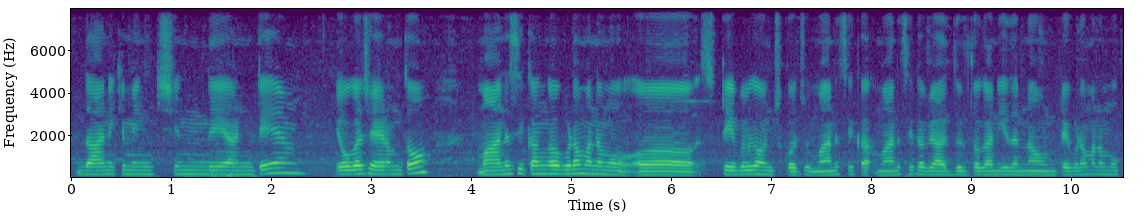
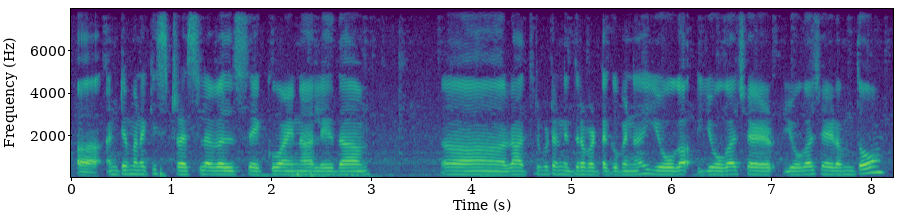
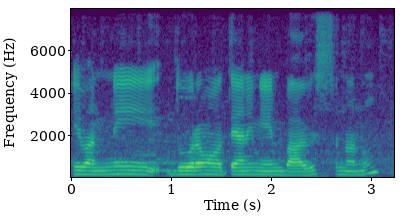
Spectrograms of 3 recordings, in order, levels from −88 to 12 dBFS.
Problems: constant background noise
